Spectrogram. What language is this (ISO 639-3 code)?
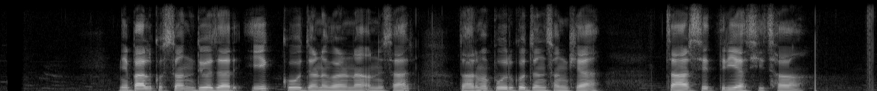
nep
